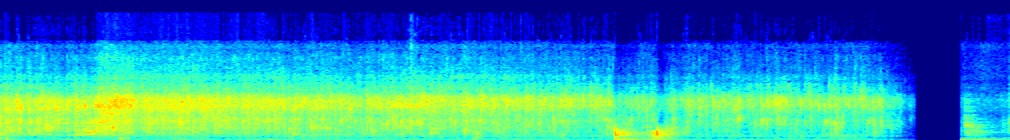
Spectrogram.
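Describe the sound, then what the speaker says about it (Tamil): Chicken drumsticks frying in oil in a pan, a steady loud hiss and sizzle that fades slightly, with a couple of clunks and stirring sounds before it cuts out briefly at the end. "இதே மாதிரி எல்லாமே வறுத்து எடுத்துருவோம் எல்லாத்தையும்."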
